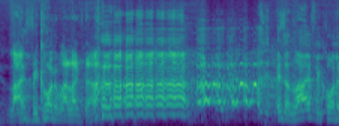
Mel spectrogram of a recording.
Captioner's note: audience laughing; laughs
